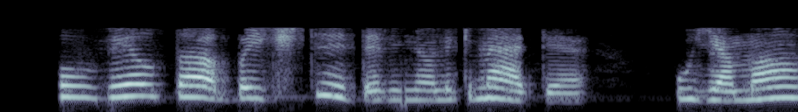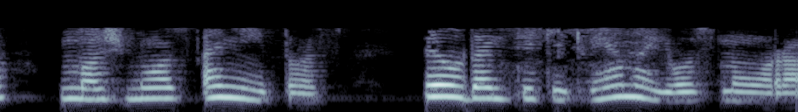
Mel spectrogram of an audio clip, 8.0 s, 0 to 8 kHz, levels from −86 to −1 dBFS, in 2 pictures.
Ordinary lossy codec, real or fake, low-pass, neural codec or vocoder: AAC, 16 kbps; real; 7.2 kHz; none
